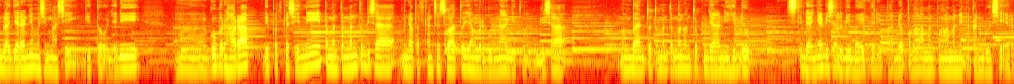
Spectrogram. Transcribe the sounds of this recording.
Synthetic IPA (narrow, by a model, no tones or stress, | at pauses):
bəlad͡ʒaɾanɲamasɪŋmasɪ̰ŋɡit̪ṵd͡ʒa̰di | ʔəɡuabərɦaɾap̚dipɔt̪̚kastinit̪əmənt̪əmənt̪ubisaməndapat̪̚kansəsuat̪ujaŋbərɡunaɡit̪ṵbisa | məmbant̪ut̪əmənt̪əmənunt̪ʊk̚məɲd͡ʒalaniɦidʊp̚ | sə̥t̪idaɲabisa̰ləbɪhbaɪk̚daɾipa̰dapəŋalamanpəŋalamanjaŋa̰kanɡuasḭr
